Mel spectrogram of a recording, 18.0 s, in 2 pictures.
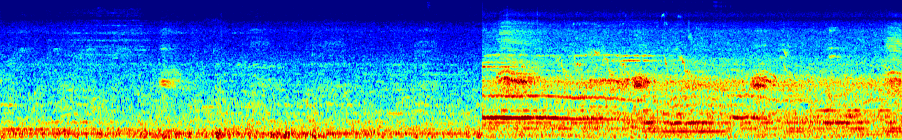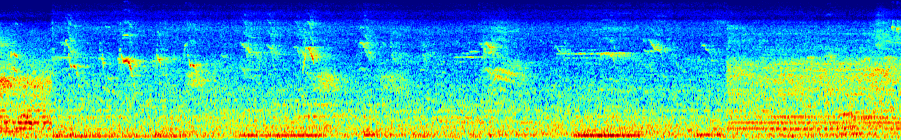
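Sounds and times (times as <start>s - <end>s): birds chirping: 4.8s - 18.0s.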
